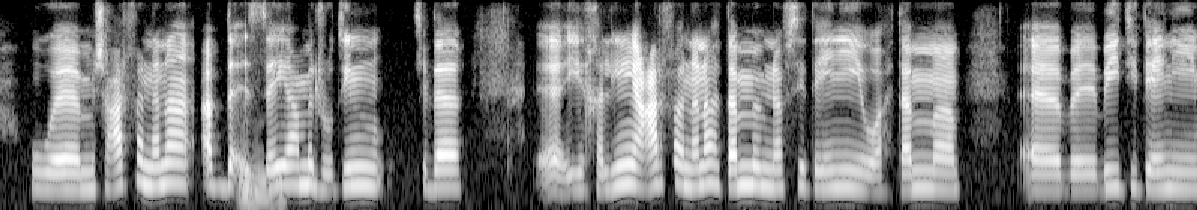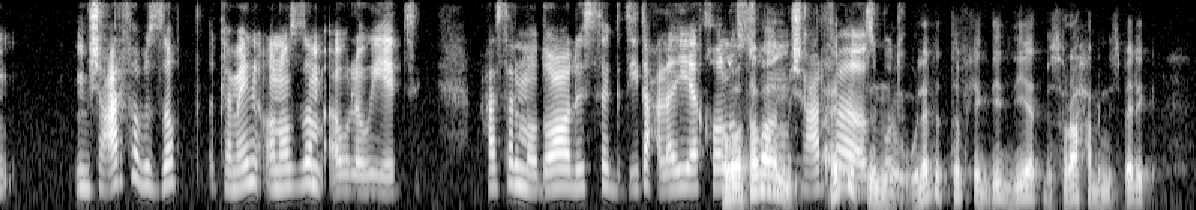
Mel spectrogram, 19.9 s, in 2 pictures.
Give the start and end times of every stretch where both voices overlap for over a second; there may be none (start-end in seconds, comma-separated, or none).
16.0-17.5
